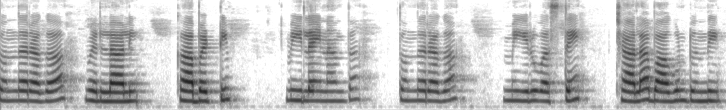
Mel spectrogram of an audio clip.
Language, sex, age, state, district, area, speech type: Telugu, female, 18-30, Andhra Pradesh, Alluri Sitarama Raju, rural, spontaneous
